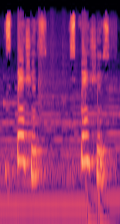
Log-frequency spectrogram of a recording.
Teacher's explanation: The stress on the word spacious is on the first syllable. It means it is on S-P-A.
